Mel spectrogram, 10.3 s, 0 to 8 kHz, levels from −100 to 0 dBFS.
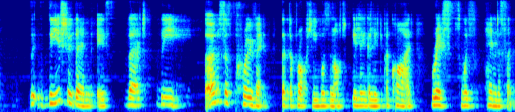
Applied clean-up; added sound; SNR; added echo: neural mask model DeepFilterNet 3.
